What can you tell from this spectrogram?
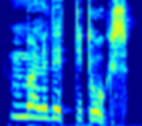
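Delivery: loud, high curse, slowly drawn out; strangled yell. A narrator's reading. Freed captive curses the Tugs, yelling. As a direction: howl the curse as if half choked. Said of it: "urlò Tremal Naik con voce strangolata".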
